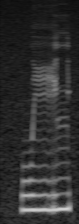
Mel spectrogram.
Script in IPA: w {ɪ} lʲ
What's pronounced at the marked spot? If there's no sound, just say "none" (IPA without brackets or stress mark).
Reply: i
